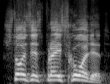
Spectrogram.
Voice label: whats happening here, russian soldier; XBOX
